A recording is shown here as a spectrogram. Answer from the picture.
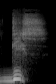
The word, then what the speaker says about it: dix: And the $10 note was dix, D-I-X, in French, written on the note. Pronounced D-E-E-C-E in English, dix, or in French. But of course, English speakers couldn't pronounce dix. So they called it Dix.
